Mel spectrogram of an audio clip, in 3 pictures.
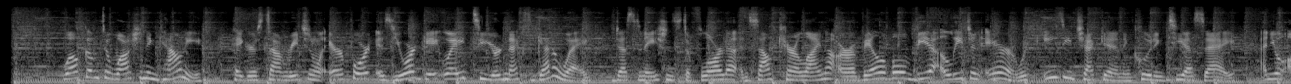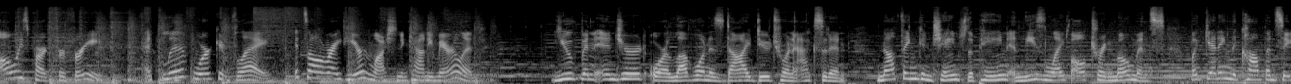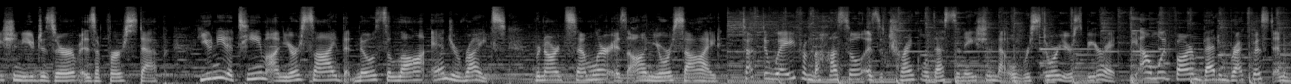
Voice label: Women Commercial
